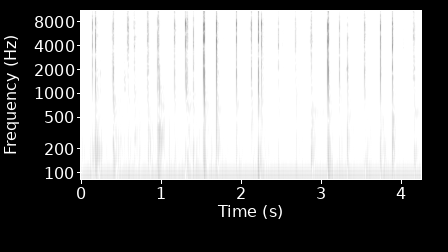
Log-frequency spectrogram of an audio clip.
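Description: Long nails tap quickly on the casing and top of a small, hollow black plastic clip-on wireless mini microphone transmitter. About two dozen sharp, dry clicks come in an uneven, rapid run. The clicks are bright and high with almost no low end, and each stops instantly with no ring.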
